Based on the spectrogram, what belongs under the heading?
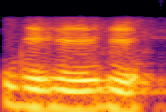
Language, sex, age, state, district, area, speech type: Hindi, male, 18-30, Bihar, Begusarai, rural, conversation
